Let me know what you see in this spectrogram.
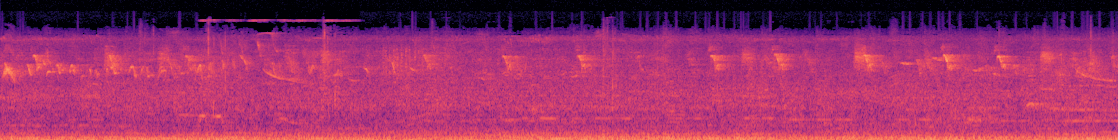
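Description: Small songbirds in park trees chirping repeatedly, with many short chirps and a few falling whistles, over a steady low rumble on the microphone.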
